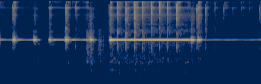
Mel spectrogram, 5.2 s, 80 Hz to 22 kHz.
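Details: HP 34401A 6.5-digit bench multimeter continuity test: a few short high chirps, then a clean steady high beep held almost two seconds; crisp, fast continuity response, working normally.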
